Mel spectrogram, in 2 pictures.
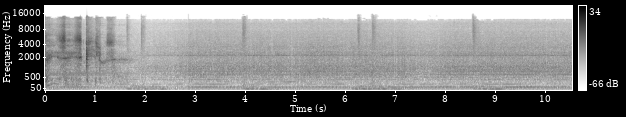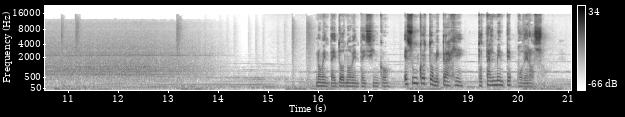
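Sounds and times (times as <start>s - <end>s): low rumbling drone: 0.0s - 21.0s.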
